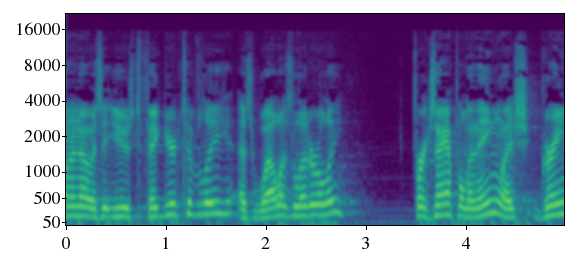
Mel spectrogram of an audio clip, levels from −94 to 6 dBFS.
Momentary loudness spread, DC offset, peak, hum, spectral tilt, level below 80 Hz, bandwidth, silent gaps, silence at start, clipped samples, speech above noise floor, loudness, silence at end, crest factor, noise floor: 5 LU; under 0.1%; -6 dBFS; none; -5.5 dB/octave; -46 dBFS; 15 kHz; none; 0 s; under 0.1%; 41 dB; -20 LUFS; 0 s; 14 dB; -60 dBFS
